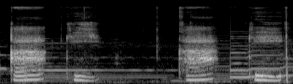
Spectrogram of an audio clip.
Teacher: Cara pembentukannya pangkal lidah menempel langit-langit lunak lalu dilepaskan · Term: huruf K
